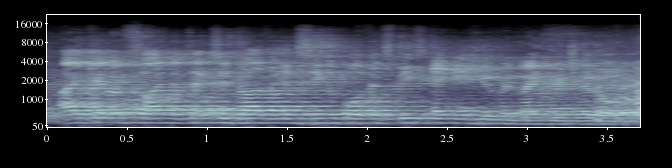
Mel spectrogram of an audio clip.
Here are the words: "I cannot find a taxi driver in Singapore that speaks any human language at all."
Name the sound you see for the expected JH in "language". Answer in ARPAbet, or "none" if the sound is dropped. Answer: none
